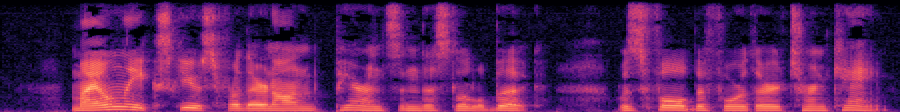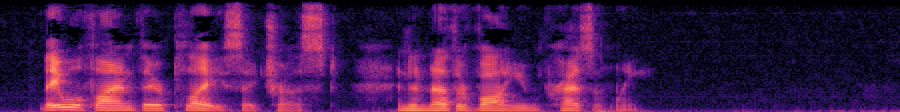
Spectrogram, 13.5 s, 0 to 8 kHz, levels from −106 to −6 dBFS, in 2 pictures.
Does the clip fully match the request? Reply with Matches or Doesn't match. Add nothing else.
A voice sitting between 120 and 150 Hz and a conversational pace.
Doesn't match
